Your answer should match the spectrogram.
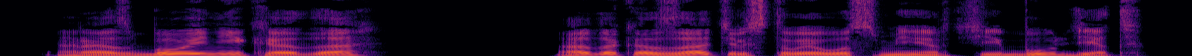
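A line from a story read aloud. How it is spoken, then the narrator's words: Lazy muttering. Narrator (Russian): Лениво пробормотал средних лет мужчина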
